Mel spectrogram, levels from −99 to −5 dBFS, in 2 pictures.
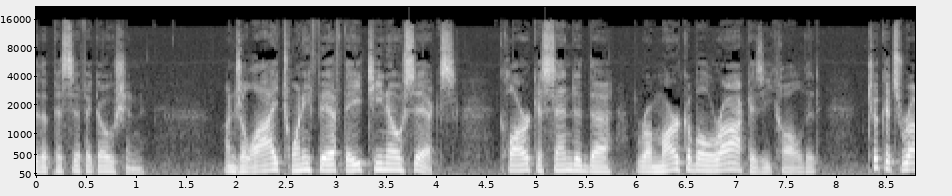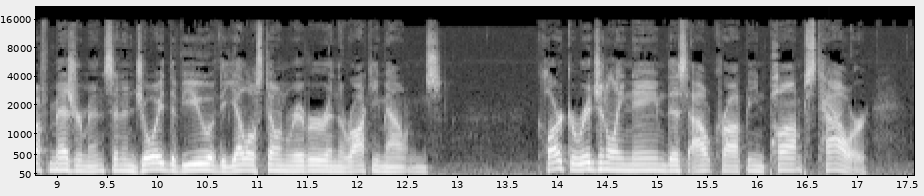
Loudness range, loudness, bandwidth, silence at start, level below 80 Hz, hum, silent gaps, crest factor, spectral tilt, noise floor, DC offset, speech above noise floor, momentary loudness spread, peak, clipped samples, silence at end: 3 LU; -12 LUFS; 16 kHz; 0 s; -42 dBFS; none; none; 12 dB; -5 dB/octave; -44 dBFS; under 0.1%; 32 dB; 9 LU; 0 dBFS; under 0.1%; 0.5 s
